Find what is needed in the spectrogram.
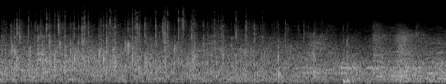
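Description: Footballers shouting and calling on the pitch, with frequent short knocks, echoing in a large inflatable dome hall.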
